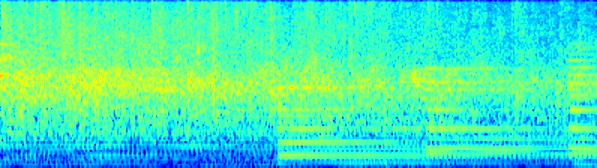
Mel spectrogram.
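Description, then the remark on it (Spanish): An audience of adults applauds a group of children steadily for about four seconds, a dense, even clatter of many hands. Partway through, sustained musical tones come in underneath the clapping. No one speaks. “Quiero que todos los adultos le den un aplauso a todos estos niños porque se están portando de maravilla.”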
